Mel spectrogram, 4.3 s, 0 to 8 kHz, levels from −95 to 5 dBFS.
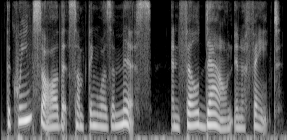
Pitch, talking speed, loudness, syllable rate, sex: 210 Hz, 180 wpm, -18 LUFS, 4.2 syllables/s, female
